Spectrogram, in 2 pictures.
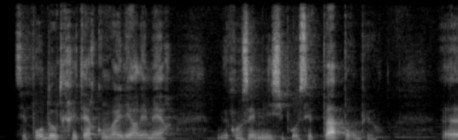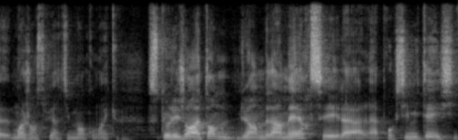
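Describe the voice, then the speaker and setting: A man speaks at a fairly quick pace with lively intonation. His tone is dark and mellow, with vocal fry. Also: medium pitch for a man. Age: 60s. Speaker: local anti-nuclear activist. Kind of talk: interview.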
